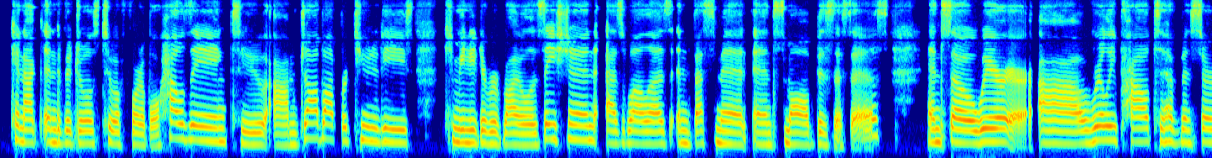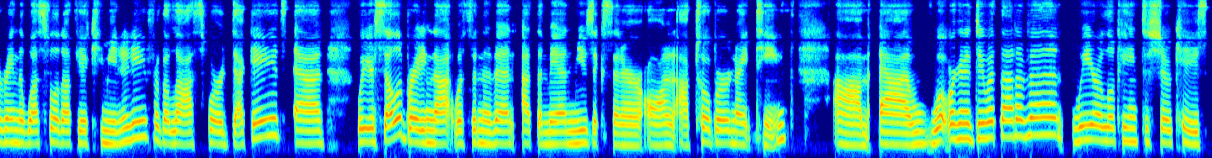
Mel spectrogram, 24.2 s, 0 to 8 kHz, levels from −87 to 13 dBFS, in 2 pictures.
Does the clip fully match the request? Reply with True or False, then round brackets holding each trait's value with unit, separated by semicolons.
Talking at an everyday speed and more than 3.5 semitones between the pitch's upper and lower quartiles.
True (170 wpm; 4.1 semitones)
